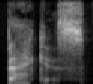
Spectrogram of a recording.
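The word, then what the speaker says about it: Bacchus: also known as bakos or bakus in Latin bakus according to myth he could intoxicate his followers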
